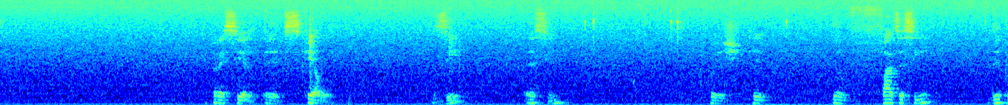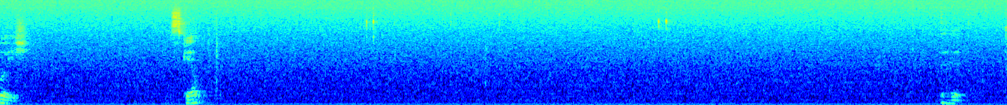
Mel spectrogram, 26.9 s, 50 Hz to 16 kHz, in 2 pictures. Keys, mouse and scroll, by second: 0.7-3.8 middle drag, 4.1 s, 8.3 scroll up 1, 8.5 middle click, 8.9 click, 9.4-10.4 middle drag, 10.4 click, 12.5-15.6 middle drag, 16.4 s, 18.8-21.0 middle drag, 21.0-23.1 scroll up 3, 25.8 middle click, 26.5-26.8 scroll down 2.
